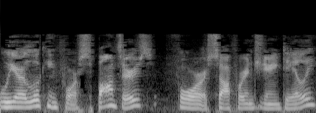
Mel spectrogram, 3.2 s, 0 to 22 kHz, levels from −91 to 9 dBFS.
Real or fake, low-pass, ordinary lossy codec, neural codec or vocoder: fake; 7.2 kHz; MP3, 32 kbps; codec, 16 kHz in and 24 kHz out, 2.2 kbps, FireRedTTS-2 codec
